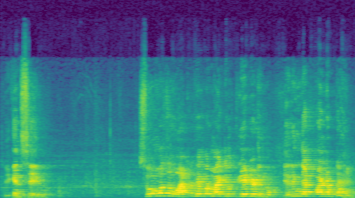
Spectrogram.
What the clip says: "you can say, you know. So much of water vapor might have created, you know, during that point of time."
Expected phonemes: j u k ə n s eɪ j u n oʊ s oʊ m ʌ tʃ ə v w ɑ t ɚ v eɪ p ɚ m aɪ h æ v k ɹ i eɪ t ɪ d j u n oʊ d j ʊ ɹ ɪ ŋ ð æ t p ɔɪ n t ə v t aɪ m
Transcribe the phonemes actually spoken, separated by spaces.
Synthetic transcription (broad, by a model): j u k ə n s eɪ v s oʊ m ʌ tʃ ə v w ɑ t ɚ p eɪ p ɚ m aɪ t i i k ɹ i eɪ t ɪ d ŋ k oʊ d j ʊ ɹ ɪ ŋ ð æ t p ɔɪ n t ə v t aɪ m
